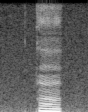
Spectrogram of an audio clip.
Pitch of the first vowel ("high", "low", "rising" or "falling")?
low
